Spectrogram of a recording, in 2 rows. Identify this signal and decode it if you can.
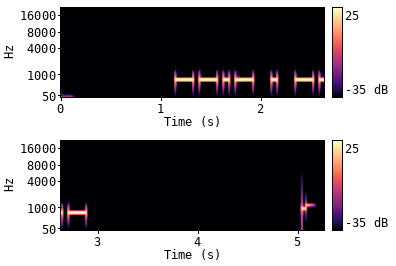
Morse code, heard as a keyed tone, about 20 wpm, 700 Hz. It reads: QEK
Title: USA Call Sign Postfixes - 3 Letters 20wpm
